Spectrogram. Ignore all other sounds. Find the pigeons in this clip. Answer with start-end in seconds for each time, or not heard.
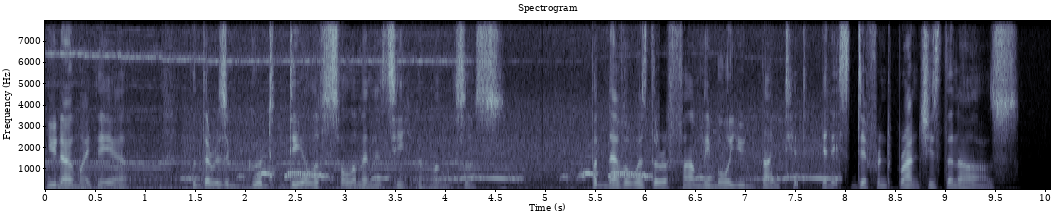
1.4-8.0.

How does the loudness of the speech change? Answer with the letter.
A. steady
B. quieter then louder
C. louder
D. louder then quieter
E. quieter
A.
